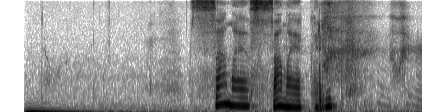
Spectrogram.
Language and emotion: Russian, positive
